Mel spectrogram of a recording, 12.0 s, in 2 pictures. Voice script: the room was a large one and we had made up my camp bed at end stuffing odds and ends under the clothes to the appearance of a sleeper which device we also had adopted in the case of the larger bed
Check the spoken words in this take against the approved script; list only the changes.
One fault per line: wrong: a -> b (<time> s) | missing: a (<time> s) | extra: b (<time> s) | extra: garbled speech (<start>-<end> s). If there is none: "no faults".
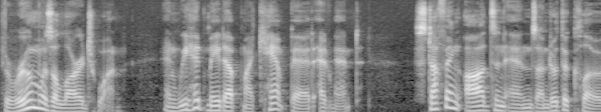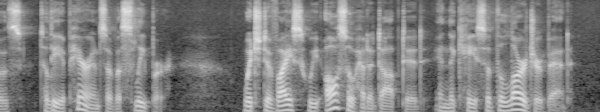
no faults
